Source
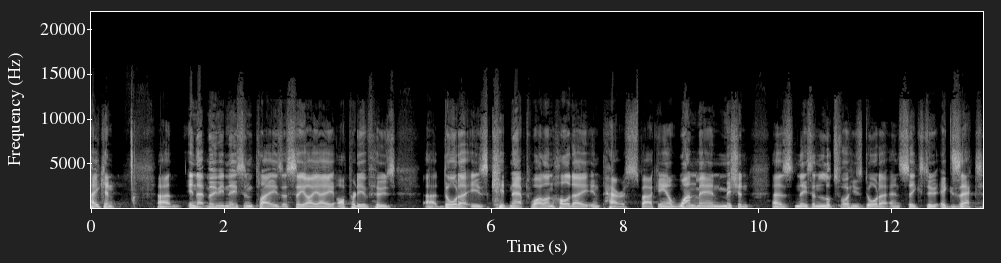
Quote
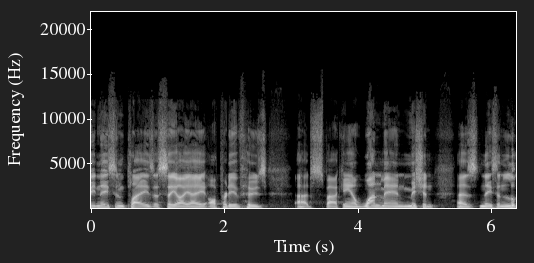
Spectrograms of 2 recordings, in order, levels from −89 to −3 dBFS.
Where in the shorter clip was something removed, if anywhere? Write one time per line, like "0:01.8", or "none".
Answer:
0:03.3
